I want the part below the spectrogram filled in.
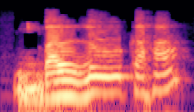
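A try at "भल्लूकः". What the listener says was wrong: Yes. There's a double la.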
